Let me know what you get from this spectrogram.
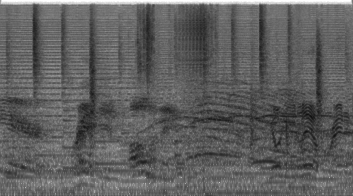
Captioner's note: cheering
